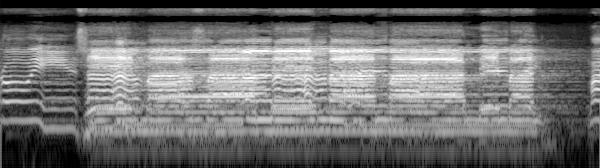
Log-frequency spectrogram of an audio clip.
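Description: Sardinian canto a tenore: a four-part male vocal group singing unaccompanied in close harmony, the deep throaty bassu and contra voices holding a drone under the lead voice's melody. The chord breaks off briefly about a second in and fades near the end before the next phrase starts.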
